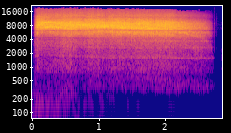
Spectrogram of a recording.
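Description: A loud, steady hiss of escaping air, bright and sustained for nearly three seconds before cutting off abruptly, with no voices.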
